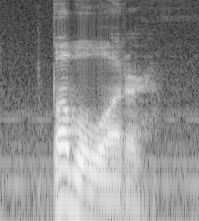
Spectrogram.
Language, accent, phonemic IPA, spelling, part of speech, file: English, General American, /ˈbʌb.əl ˈwɔɾɚ/, bubble water, noun, En-us-bubble water.ogg
- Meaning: Synonym of carbonated water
